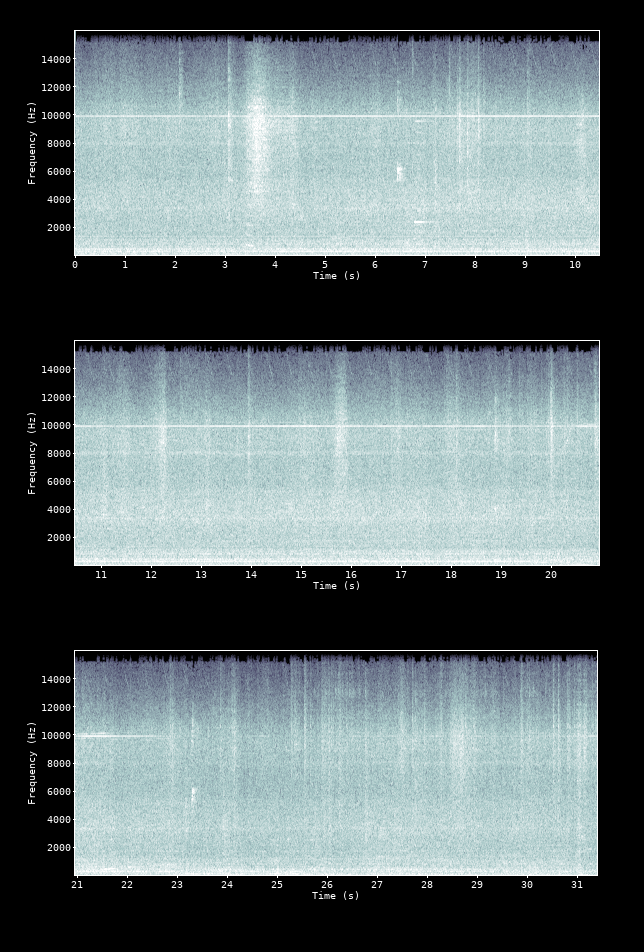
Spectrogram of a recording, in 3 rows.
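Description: Interior drone of a New Flyer XDE40 diesel-electric hybrid bus (Cummins L9 engine, Allison EP40 hybrid drive): a steady hum with a held tone while the bus stands. About two-thirds of the way in, the drivetrain note changes and rises briefly as the bus pulls away.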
